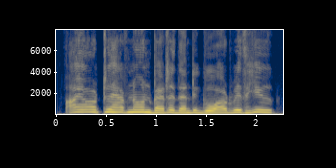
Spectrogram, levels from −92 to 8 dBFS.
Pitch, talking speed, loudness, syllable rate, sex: 205 Hz, 315 wpm, -13 LUFS, 6.4 syllables/s, male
